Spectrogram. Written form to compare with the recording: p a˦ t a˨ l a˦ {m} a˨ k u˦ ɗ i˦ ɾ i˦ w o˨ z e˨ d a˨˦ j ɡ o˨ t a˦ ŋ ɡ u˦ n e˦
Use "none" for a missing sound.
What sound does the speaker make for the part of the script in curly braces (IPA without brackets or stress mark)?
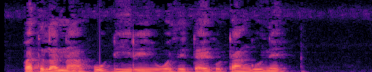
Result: n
